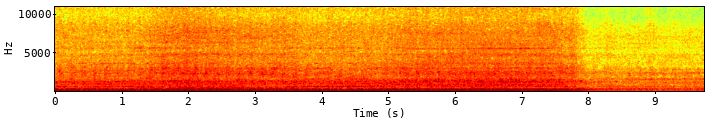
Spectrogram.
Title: E36 M50B20TU engine knock/rattle 3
